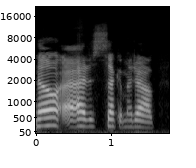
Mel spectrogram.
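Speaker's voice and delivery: plain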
